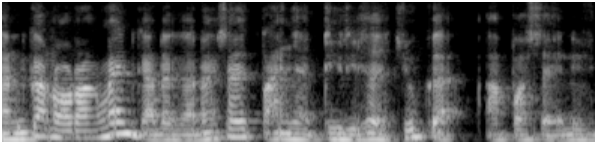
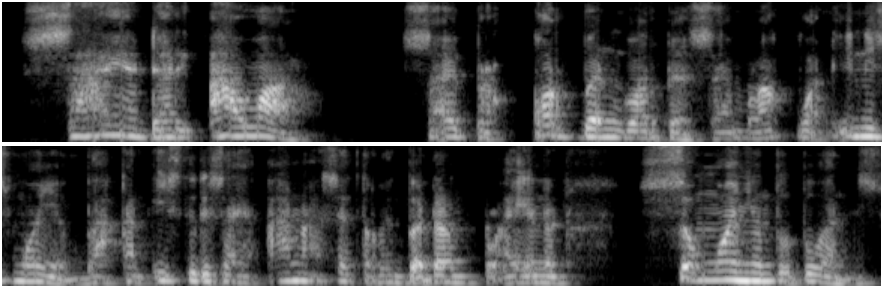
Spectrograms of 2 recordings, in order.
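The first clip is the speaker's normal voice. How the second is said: raised, aggrieved protest, acted out; retold angry complaint; 5 semitones higher than usual. Angry elder complains to pastor about his sacrifices, retold heatedly. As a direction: imitate an elder hotly listing sacrifices, higher pitch. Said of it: "marah-marah. Dan dia mengatakan".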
